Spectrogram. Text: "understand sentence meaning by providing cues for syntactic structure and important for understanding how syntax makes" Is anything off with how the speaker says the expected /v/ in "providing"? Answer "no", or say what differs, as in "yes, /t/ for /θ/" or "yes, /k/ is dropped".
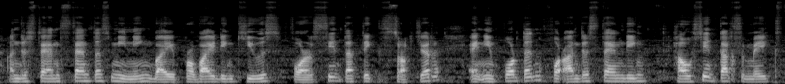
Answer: no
